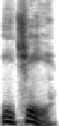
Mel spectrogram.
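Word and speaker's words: Yi qi: Yiki, pronounced Ichi.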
